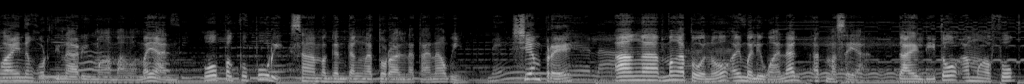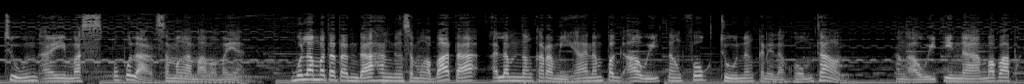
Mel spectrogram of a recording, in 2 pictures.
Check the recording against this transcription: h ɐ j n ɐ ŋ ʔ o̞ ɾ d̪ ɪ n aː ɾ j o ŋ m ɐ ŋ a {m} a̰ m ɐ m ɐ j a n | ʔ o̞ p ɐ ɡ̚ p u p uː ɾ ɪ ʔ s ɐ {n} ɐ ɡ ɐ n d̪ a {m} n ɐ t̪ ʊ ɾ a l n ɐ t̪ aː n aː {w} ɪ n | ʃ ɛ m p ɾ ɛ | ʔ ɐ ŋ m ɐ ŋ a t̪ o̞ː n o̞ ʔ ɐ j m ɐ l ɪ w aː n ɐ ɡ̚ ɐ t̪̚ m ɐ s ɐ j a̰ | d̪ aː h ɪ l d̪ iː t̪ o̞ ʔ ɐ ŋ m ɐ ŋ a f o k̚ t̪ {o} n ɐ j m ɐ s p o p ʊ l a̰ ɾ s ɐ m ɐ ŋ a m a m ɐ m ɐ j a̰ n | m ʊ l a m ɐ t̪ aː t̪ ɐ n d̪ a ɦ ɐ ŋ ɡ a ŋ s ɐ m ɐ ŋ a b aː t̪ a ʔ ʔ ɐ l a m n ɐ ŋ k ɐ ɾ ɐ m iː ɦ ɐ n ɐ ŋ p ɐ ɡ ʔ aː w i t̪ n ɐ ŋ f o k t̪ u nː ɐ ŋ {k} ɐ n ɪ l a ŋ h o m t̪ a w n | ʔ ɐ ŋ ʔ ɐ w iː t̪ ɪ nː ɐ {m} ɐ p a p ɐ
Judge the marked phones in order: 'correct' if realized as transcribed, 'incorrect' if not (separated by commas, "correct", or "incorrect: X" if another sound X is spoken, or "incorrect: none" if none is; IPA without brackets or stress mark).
correct, incorrect: m, incorrect: ŋ, correct, incorrect: u, correct, correct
